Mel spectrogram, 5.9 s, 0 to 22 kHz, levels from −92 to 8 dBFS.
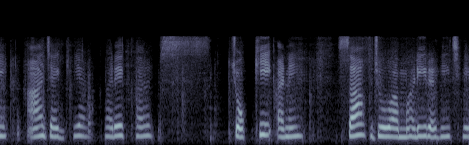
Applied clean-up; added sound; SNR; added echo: neural mask model RNNoise.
